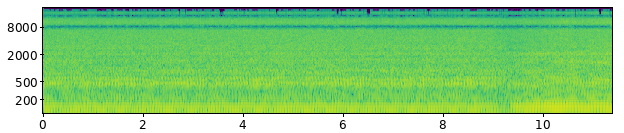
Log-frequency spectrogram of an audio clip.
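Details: 1970 Chevelle SS 454 big-block Chevy with solid lifters, Comp Cam and locking rocker arm nuts, restarted to finish break-in after about 15 minutes' running; steady, even lope at about four pulses a second, brief dip near the end, idling down to 650 rpm; normal idle.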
